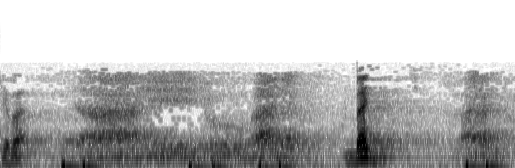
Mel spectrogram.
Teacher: Sifatnya jahar. Kemudian suaranya tertahan. Sifatnya syiddah.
